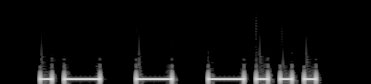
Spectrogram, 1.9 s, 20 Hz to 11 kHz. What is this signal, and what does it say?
Morse code, heard as a keyed tone, about 20 wpm, 700 Hz. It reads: ATB
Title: All Cut Numbers - 3-Digit 20wpm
